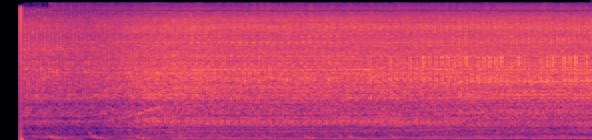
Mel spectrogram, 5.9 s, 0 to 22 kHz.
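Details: Renault Logan 1.6 16-valve, 19,000 km with the knock: the engine runs steadily with an uneven knocking, roughly three to four a second, heard only at 2000 rpm. Dealers undiagnosed; hydraulic lifter suspected, owner doubts it.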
